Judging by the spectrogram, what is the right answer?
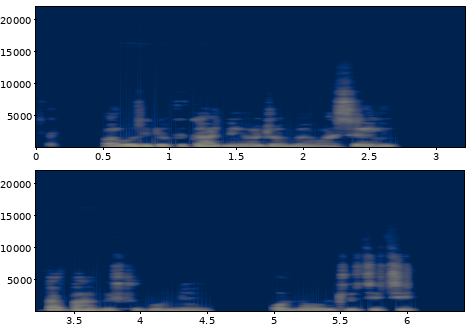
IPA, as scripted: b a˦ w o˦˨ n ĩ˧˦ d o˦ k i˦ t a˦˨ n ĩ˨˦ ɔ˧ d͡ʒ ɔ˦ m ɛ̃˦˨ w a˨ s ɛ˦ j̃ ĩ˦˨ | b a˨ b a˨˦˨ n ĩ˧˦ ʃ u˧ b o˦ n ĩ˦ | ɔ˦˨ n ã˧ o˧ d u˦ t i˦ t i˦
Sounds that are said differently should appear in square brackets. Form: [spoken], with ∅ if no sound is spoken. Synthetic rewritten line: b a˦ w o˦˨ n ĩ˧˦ d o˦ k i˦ t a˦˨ n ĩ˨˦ ɔ˧ d͡ʒ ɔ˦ m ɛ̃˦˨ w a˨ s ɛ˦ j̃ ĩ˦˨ | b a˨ b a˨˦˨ [m] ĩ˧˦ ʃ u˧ b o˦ n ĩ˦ | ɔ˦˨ n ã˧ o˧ [d͡ʒ] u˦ t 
